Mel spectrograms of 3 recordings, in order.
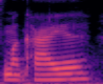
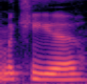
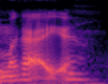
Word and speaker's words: Makiah: stage name okay um you said Alexis Makaya not Makia but magaya people do mispronounce this yeah do people misspell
